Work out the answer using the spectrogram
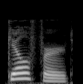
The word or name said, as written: gilford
